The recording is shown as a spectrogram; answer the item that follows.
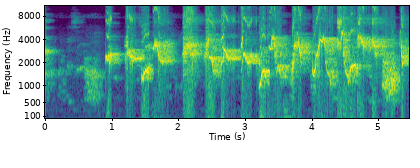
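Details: Fill-in phrases from a white-rumped shama: soft faint notes at first, then loud clipped whistles and downslurred notes repeated roughly three times a second.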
